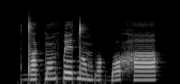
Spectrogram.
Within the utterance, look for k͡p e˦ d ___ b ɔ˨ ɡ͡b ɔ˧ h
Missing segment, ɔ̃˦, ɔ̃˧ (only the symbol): ɔ̃˧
